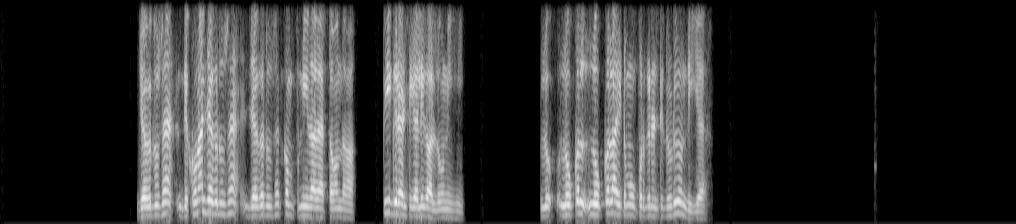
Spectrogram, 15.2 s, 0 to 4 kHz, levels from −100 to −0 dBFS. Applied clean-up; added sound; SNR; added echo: none; none; none; none.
